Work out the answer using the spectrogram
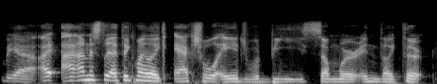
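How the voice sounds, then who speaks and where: A man's voice: medium pitch, steady tone, a little fast, dry recording, dull audio. A man in his late twenties, co-hosting a podcast in rambling, laughing, profane casual chat. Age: 20s. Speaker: podcast co-host.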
